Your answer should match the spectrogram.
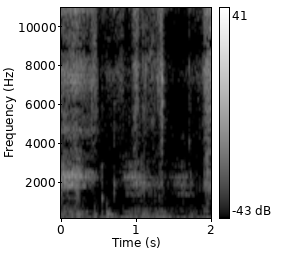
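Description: Near silence: a faint steady low hum with a few soft ticks of handling.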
